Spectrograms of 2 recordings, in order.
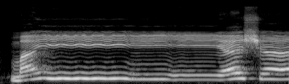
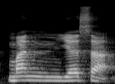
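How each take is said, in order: First: The n merges into a nasal y. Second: The n is said clearly before the y. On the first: The speaker calls it right. "langsung mai, bukan man yasa, tapi mai" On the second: The speaker calls it wrong. "bukan man yasa"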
